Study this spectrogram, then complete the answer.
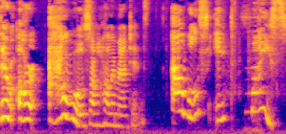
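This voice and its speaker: A put-on character voice, high-pitched and very slow, over light background noise. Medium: read story. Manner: worried, careful.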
